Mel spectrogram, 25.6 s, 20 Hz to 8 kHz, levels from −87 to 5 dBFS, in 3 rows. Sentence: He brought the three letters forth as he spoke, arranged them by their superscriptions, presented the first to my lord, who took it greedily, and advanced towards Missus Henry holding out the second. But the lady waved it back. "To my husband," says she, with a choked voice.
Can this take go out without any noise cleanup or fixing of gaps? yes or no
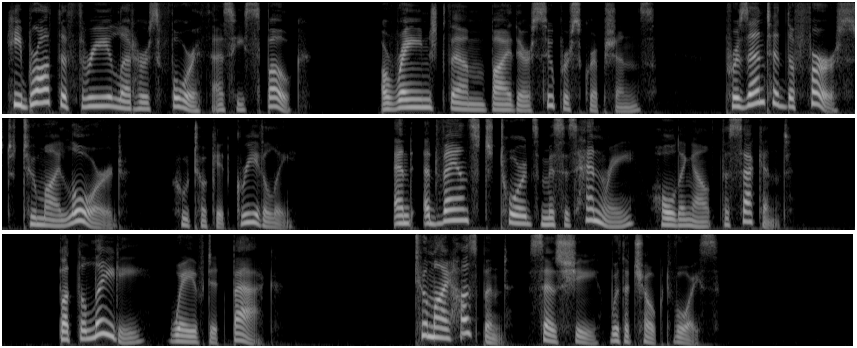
yes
